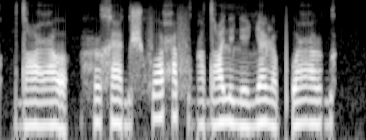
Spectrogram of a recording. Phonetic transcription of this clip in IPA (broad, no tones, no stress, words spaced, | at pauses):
dˤʌwʕʌ | hə˞xæɡəʃ fɔħə fʊɡɔdˤə˞lʲə lʲæʎæɭʌ pʼʊʕə˞ɡ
